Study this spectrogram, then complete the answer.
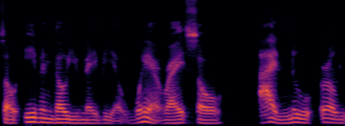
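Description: His pitch is very deep and low. The voice is somewhat breathy, and its pitch varies in an ordinary way. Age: 40s. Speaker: podcast co-host, former teacher. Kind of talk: casual chat.

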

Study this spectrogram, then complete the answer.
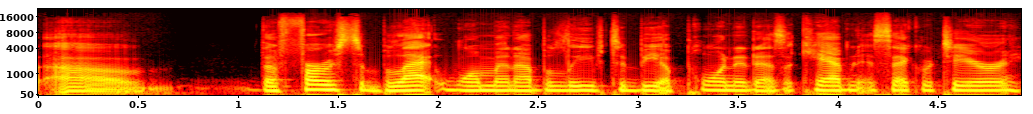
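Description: A woman with an ordinary speaking voice, fairly low in pitch, with fairly even intonation and a moderate pace, in a very clean recording with a silent background. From Augusta, Georgia, US South. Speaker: former city administrator, podcast host. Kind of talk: interview conversation.

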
